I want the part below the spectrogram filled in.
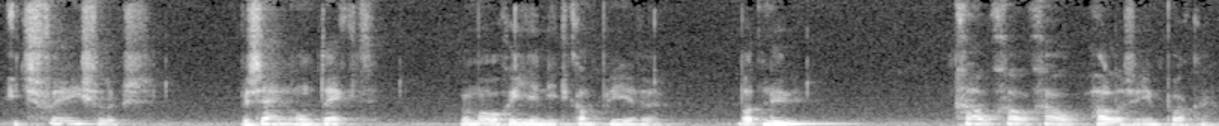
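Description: A man voicing an anxious cook and father who speaks in a hurried, panicky way. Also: fairly high pitch, level tone, creaky, mellow, slight background noise, voice pushed up. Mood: panicked.

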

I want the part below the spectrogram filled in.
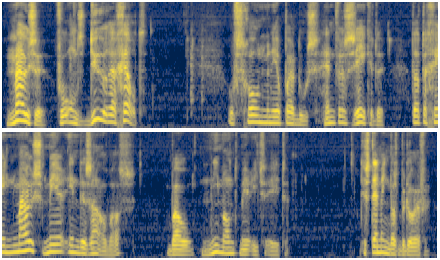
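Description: Hese man die een kinderboek voorleest, traag en levendig. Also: mid-range voice. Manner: slow and expressive. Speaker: reader. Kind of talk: reading a children's book aloud.

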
